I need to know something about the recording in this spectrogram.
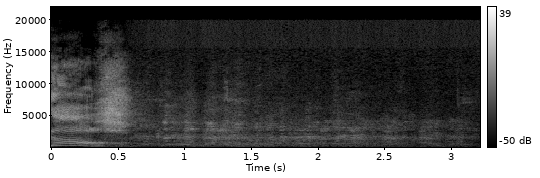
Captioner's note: audience laughing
